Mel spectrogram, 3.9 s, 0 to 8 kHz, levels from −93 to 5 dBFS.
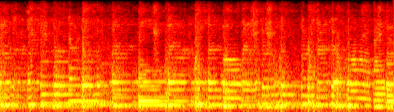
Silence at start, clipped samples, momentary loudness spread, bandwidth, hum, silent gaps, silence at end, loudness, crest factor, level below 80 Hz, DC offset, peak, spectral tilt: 0 s; under 0.1%; 3 LU; 7.6 kHz; none; none; 0 s; -18 LUFS; 14 dB; -44 dBFS; under 0.1%; -4 dBFS; -7.5 dB/octave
